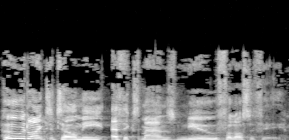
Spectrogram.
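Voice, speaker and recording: Animated, pompous philosophy teacher. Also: male voice, high-pitched, a little slow, a little hiss or hum. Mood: pompous lecturing. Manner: lecturing, theatrical. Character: pompous, fussy male philosophy teacher turned would-be superhero. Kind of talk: radio drama acting.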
